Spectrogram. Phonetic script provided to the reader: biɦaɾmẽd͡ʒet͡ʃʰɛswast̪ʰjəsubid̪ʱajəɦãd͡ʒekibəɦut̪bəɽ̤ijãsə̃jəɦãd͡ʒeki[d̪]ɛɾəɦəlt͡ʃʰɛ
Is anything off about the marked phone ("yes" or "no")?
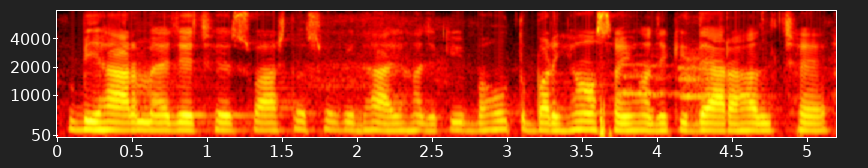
no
